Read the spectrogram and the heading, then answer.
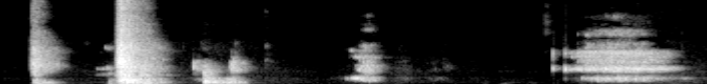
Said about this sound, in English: I heard the door close.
